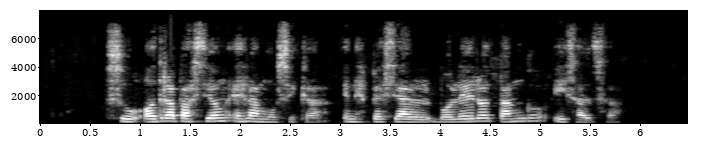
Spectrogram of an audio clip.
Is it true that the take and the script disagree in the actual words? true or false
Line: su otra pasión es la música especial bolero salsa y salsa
true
